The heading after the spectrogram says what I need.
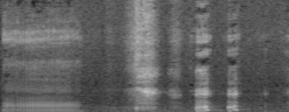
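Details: Buzzing, fluttering breath then short snorty nasal breaths from a Cavalier King Charles Spaniel dog fast asleep while someone tries to wake him; snoring.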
